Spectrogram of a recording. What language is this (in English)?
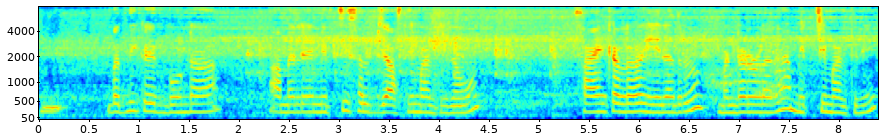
Kannada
